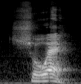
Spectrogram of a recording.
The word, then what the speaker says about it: cioè: So the pronunciation is cioè.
